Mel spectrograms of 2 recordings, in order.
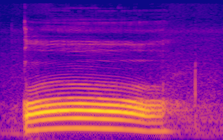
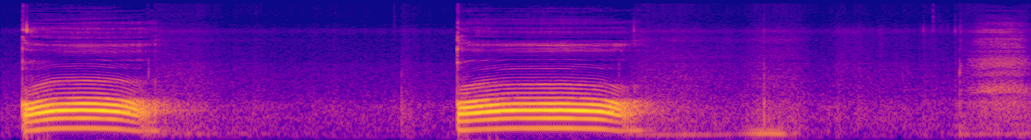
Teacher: Makhraj huruf qaf yaitu pangkal lidah bertemu dengan langit-langit lunak atau langit-langit daging. Pangkal lidah bertemu dengan langit-langit lunak atau langit-langit daging.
